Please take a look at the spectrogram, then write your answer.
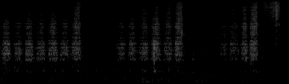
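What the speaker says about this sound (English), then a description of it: "I'm starting to sand the tape away, so I'm going to put more pressure on the other side" Sanding masking tape on a 1/24 Airfix new-tool Spitfire Mk.IXc plastic model: quiet, rhythmic back-and-forth rubbing strokes grouped in three short bursts with brief pauses between.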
